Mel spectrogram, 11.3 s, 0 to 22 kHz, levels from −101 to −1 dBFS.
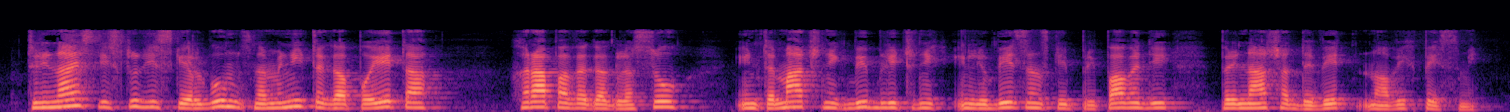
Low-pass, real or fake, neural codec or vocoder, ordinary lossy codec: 7.2 kHz; real; none; MP3, 48 kbps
